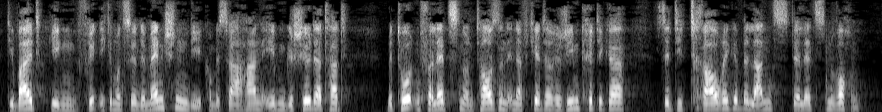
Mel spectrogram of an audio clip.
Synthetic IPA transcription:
d̥iːvaltɡ̥eːɡŋ̩fʁ̥iːtlɪçd̥emɔnstʁ̥iːʁəndəmɛnʃn̩diːkʰɔmɪsaːɐɦanʔeːbm̩ɡəʃɪldɐthat | mɪtʰːoːtn̩fɛɐlɛt͡stn̩ʊntʰːaʊzn̩dən̩ɪnhaftʰiːɐtɐʁeʒiːmkʁ̥itɪkɐ | z̥ɪnt̚d̥iːtʁ̥aʊʁɪɡəbilant͡sd̥eːɐlɛt͡stn̩vɔχn̩

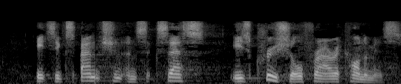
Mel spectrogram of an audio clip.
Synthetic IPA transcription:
ɪtsɛkspãnʃə̃nʔə̰̃nsəksɛsɪz̥kʰɹ̥ʉˑʃəlˠfəɹaʊəɹɪkʰɒnəmɪ̰z̥

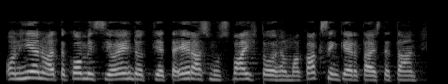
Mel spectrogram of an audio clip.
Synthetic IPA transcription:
ʔo̞nhienoɑet̪ːæko̞misːio̞e̞hdo̞t̪ːie̞t̪ːæe̞ɾɑsmusʋɑjht̪ooɦelmɑkɑksiŋke̞rt̪ɑjst̪e̞t̪ɑːn

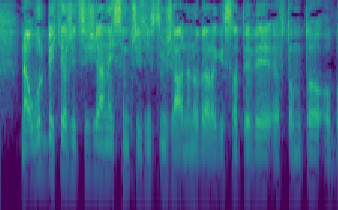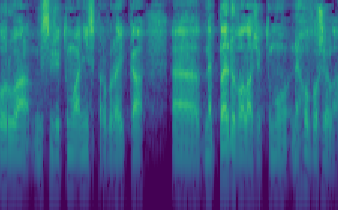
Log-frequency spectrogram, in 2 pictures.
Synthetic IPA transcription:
nauːvo̞d̪̚bɪxcɛlriːt͡sɪʒɛjaːnɛjsɛmpr̥iːzɲɪft͡simʒaːdnɛːno̞vɛːlɛɡɪslat̪ɪvɪft̪o̞mt̪o̞ʔobo̞ɾuamɪslimʒɛk̚t̪omuaɲɪspɾavo̞dajka | nɛplɛdovalaʒɛk̚t̪o̞munɛɦo̞vo̞r̝ɪla̰

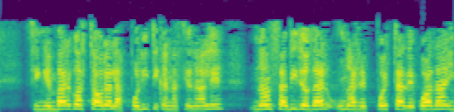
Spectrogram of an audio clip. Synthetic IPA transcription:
siŋẽ̞mbaɾɣo̞ast̪ao̞ɾalaspo̞lit̪ikaznaθjo̞nale̞s | noãnsaβiðoðaɾunare̞spwe̞st̪aːðe̞kwaðae

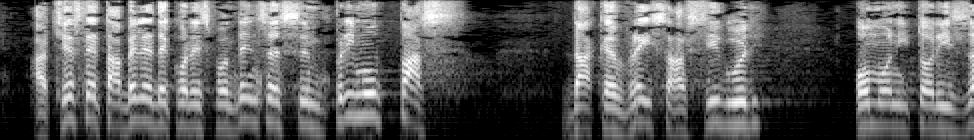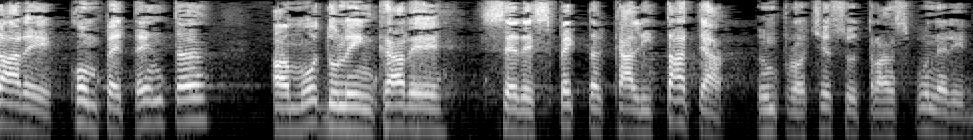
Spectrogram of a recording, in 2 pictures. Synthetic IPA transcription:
a̰t͡ʃe̞st̪e̞t̪abe̞le̞d̪e̞ko̞ɾe̞spo̞nd̪e̞nt̪səsunt̪̚pɾimupas | d̪akəvɾe̞jsəasiɡurʲ | o̞mo̞nit̪o̞ɾizaɾe̞ko̞mpe̞t̪e̞nt̪ə | amo̞d̪ulujɨŋkaɾe̞se̞ɾe̞spe̞k̚t̪əkalit̪at̪ea | ɨnpɾo̞t͡ʃe̞sult̪ɾanspune̞ɾi

